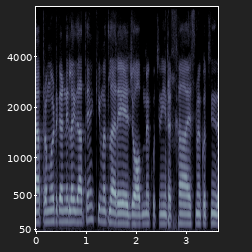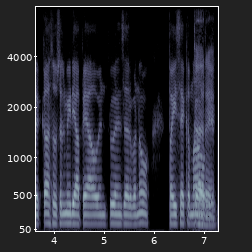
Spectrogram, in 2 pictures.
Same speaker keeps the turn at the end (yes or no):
yes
